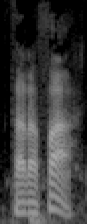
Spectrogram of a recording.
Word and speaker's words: Zarafa: Zarafa, que és el títol d'aquesta pel·lícula, fem la pronunciació francesa, no?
